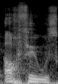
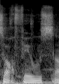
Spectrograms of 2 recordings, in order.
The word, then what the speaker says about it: Orpheus: Du coup, je l'ai mis euh, en version espagnole ou anglaise, mais en tout cas, je voulais pas que ça fasse Ulysse Orphée, j'ai préféré Ulysse Orpheus. Donc, c'est Orpheus que ça se prononce. Voilà, Ulysse Orpheus, un peu comme un nom de sorcier.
